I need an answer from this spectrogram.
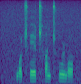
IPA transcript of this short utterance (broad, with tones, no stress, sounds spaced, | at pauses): t̪ʰ w ɔ˨˩ ʈ͡ʂʰ e˥ ɪ̯ ʈ͡ʂʰ ɑ˥˩ ŋ ʈ͡ʂʰ u˥ ɻ w ɔ˨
